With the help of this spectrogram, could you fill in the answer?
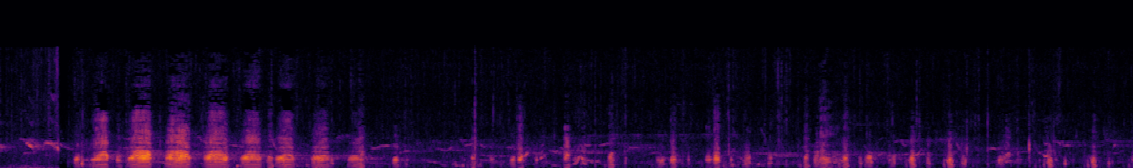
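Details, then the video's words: A duck gives a fast run of about eight loud, nasal quacks in two seconds, followed by a looser scatter of softer, shorter quacks and chatter. "Duck sound - duckling in the pond - duck quack"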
